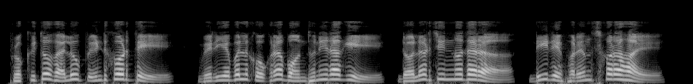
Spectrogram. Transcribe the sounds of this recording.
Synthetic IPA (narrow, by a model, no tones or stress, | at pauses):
pɾokɾit̪obɛlupɾiɳʈkoɾt̪e | beɾiebelkokɾabɔnd̪ʱoniɾaɡieɖɔlaɾt͡ɕinːod̪aɾaɖiɾepʰaɾenskɔɾaɦɔe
